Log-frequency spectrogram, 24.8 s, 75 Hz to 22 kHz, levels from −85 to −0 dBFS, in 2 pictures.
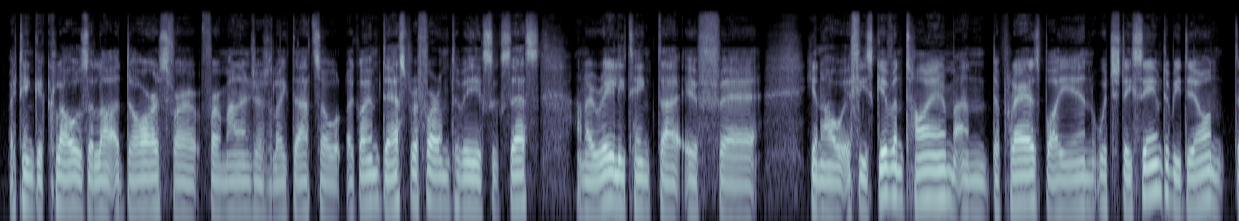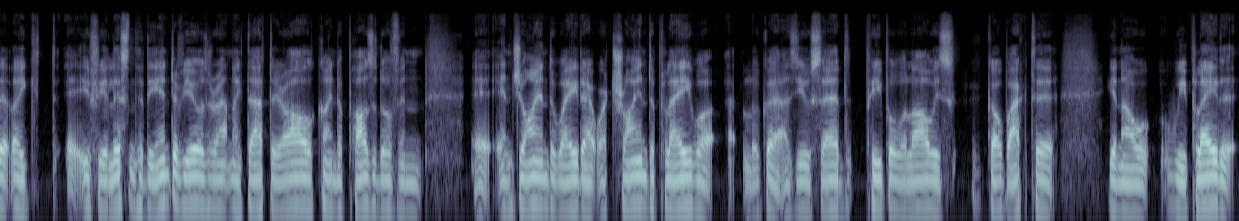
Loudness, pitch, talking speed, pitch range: -25 LUFS, 115 Hz, 220 wpm, 105-120 Hz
